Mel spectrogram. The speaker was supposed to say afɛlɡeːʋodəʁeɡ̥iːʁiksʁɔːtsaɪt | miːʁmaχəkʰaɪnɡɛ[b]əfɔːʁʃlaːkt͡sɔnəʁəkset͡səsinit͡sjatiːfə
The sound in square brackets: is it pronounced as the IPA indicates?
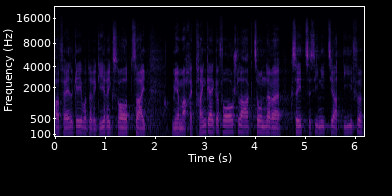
no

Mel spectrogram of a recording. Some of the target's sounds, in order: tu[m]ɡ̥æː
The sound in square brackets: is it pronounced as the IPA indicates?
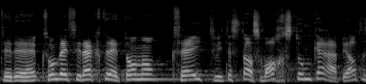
yes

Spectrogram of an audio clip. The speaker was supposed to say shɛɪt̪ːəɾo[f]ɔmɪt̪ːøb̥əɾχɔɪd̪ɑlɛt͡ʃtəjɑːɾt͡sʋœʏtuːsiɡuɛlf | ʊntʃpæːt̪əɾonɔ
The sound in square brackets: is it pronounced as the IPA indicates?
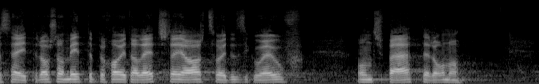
no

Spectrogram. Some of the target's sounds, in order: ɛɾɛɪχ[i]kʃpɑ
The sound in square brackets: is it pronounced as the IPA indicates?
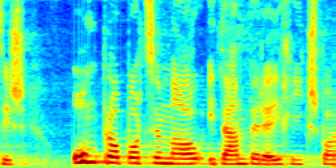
no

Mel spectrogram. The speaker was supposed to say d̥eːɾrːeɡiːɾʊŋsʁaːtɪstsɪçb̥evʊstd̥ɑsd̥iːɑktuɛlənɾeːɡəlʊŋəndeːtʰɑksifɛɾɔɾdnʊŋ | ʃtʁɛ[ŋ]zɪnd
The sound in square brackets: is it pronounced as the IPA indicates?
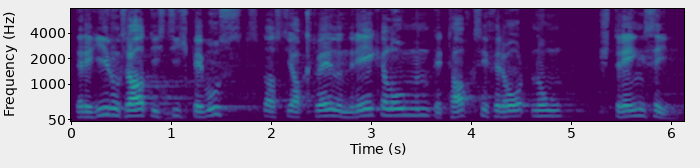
yes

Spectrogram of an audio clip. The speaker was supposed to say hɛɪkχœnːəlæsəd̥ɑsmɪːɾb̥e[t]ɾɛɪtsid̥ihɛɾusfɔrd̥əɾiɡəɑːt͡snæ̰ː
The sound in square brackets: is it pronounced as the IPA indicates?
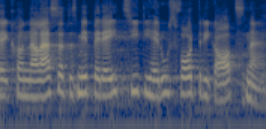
no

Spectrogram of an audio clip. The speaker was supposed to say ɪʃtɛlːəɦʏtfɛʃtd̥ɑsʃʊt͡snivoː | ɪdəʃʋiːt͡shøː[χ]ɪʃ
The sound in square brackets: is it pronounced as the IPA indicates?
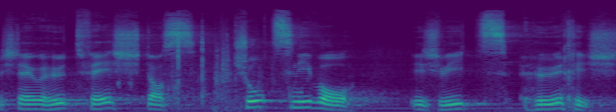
yes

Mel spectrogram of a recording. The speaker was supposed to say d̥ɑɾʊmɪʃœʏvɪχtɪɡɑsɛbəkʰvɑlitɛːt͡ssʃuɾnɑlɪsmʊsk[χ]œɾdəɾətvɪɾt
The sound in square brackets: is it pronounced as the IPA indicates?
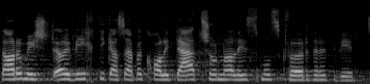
no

